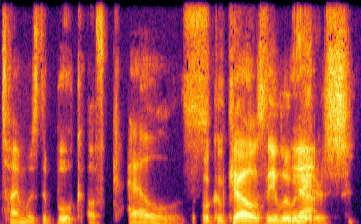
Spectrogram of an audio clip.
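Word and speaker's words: Kells: image from that time was the book of Kels book of Kels the illuminators k l LS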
